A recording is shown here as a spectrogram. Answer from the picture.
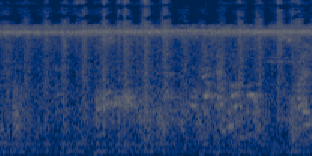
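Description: Near silence: faint outdoor background with a few faint bird calls.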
